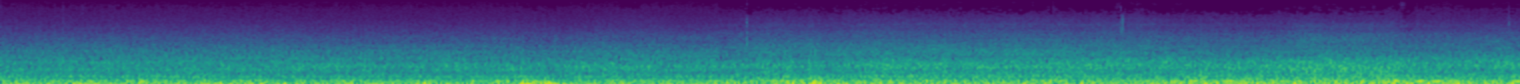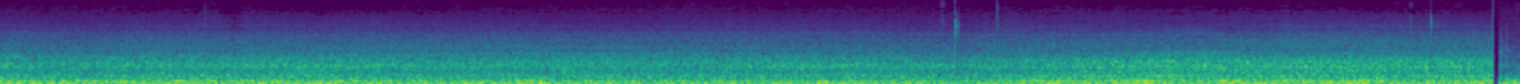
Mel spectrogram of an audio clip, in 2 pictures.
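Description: Car driving at steady speed, heard from inside the cabin: a continuous low rumble of road and engine noise.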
